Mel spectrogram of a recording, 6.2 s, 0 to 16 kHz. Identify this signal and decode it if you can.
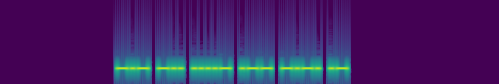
Morse code, heard as a keyed tone, about 28 wpm, 700 Hz. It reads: KD4WCA
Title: USA Call Signs - 6 Characters - Repeated 2x - 28wpm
